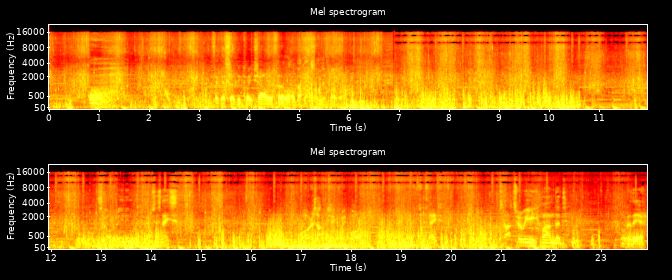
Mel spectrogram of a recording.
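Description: A man talks with animation outdoors in wind.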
